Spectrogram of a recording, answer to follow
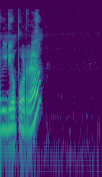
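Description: A voice speaking briefly, cut off under a second in, then near silence.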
